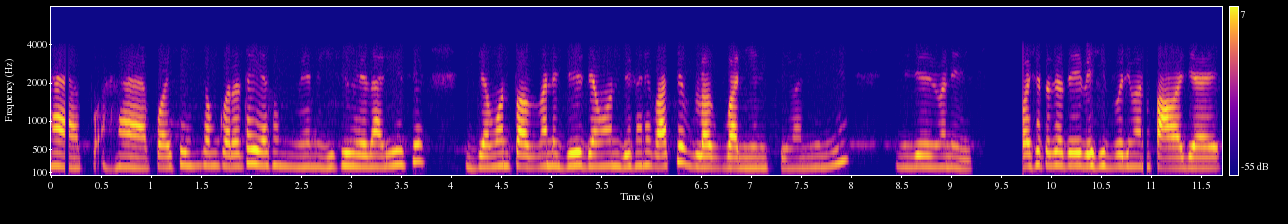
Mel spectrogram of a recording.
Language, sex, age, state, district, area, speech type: Bengali, female, 45-60, West Bengal, Dakshin Dinajpur, urban, conversation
